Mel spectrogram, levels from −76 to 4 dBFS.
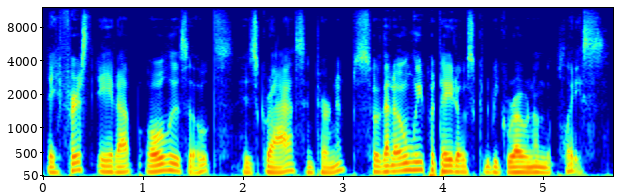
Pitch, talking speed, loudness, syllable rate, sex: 115 Hz, 220 wpm, -18 LUFS, 4.8 syllables/s, male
